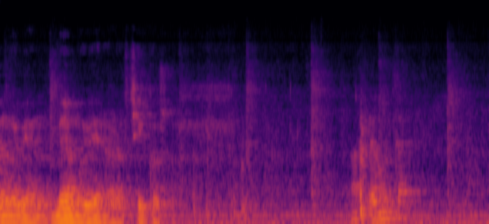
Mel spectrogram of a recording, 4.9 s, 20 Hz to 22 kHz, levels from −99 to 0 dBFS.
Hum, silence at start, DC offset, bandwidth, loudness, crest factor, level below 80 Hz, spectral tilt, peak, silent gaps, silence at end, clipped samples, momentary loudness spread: none; 0 s; under 0.1%; 10 kHz; -35 LUFS; 20 dB; -52 dBFS; -8.5 dB/octave; -16 dBFS; none; 0 s; under 0.1%; 20 LU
